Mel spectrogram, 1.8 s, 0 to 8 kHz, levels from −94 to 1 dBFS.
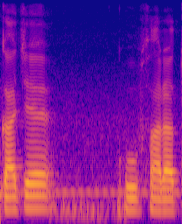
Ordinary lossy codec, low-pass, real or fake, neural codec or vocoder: none; none; real; none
